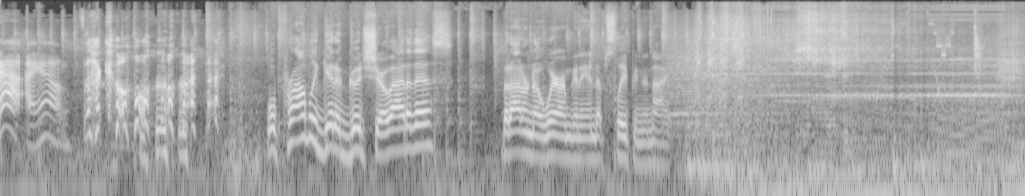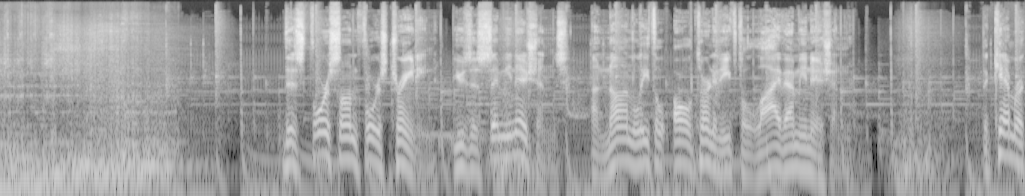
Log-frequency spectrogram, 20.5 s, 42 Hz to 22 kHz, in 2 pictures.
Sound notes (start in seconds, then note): 0.9 laughs; 7.4 heavy machinery whirs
